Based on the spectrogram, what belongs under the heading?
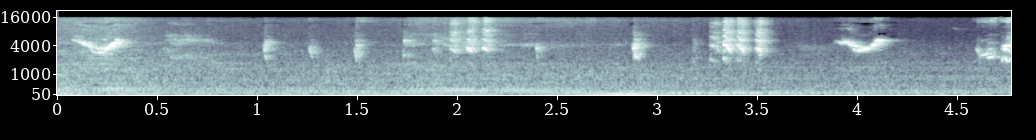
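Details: Long-tailed shrike song used to tutor other birds and draw them into singing: varied mix of whistled down-up slurs, scratchy bursts and quick chips, delivered in uneven clusters.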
